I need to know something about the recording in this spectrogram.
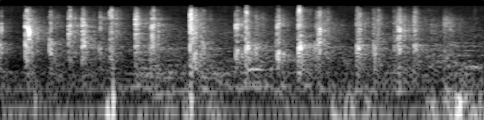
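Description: Scattered clapping from a small audience: a quick, irregular run of sharp claps that tails off near the end.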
